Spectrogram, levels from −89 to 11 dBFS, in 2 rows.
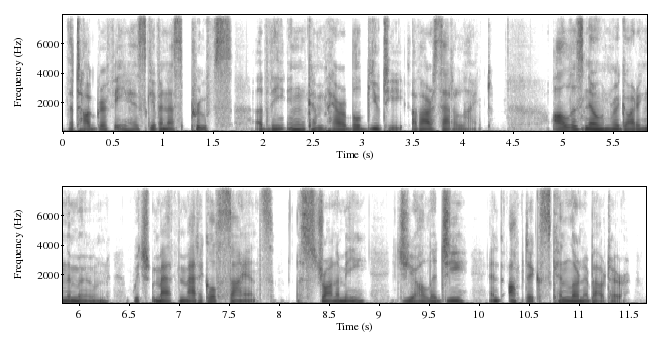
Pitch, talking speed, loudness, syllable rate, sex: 110 Hz, 150 wpm, -23 LUFS, 5.7 syllables/s, male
